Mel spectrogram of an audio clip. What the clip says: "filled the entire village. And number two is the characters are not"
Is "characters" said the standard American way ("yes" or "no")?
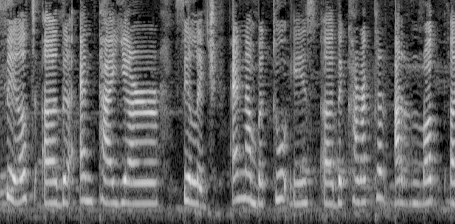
no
